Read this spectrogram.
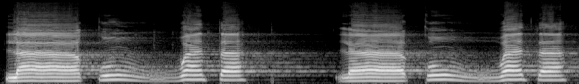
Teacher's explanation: dibaca ditekan ya lalu ditahan dua harakat karena ada tanda tasdid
